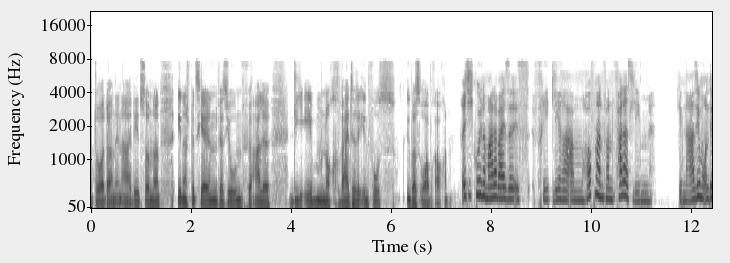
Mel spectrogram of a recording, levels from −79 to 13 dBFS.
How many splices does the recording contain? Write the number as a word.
two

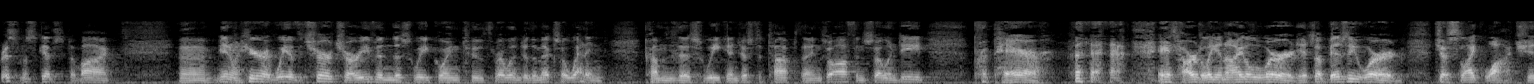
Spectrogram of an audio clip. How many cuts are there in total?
zero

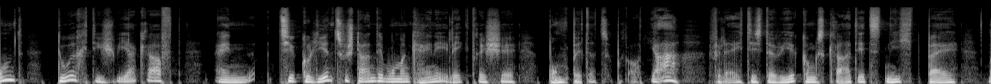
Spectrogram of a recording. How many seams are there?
one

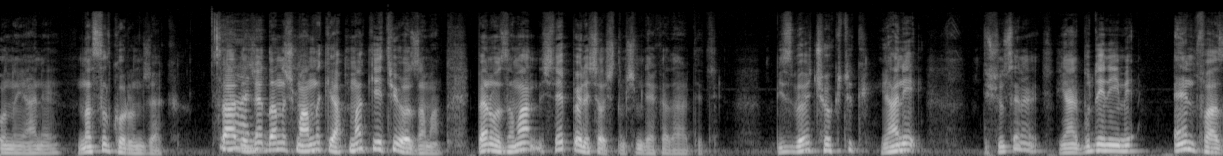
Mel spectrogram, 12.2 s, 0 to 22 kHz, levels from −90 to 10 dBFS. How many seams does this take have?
two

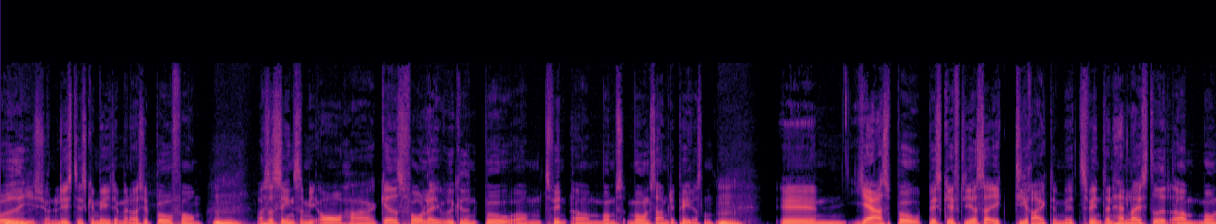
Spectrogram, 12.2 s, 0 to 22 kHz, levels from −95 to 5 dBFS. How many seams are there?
zero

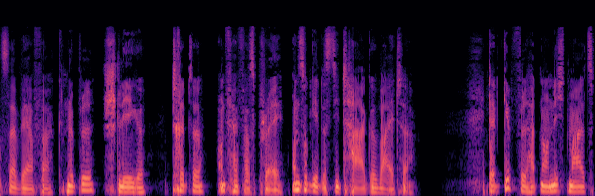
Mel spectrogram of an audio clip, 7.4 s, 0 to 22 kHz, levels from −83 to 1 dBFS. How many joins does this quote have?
one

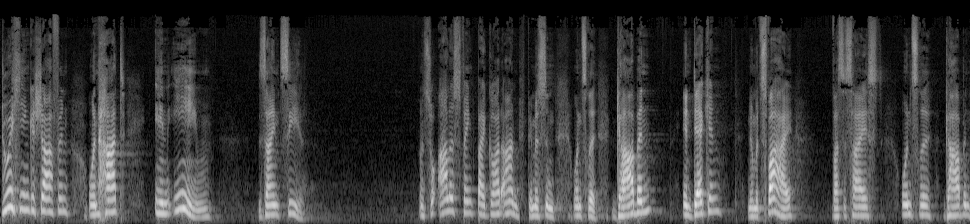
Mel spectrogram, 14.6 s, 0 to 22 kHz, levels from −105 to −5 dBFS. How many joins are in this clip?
two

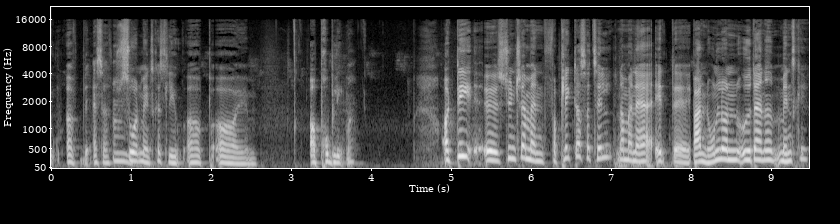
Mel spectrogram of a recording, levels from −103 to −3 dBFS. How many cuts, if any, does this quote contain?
two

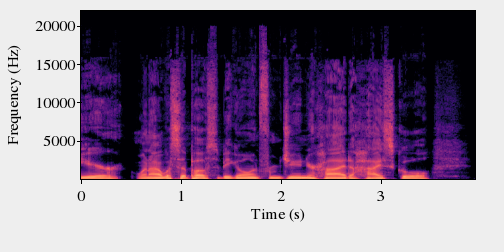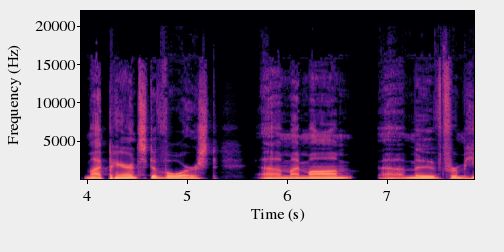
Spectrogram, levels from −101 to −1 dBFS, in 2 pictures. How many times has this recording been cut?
zero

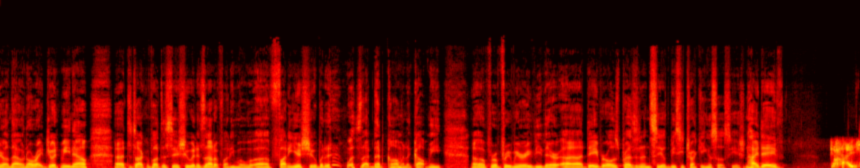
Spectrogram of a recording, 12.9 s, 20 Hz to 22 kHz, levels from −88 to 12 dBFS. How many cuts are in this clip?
zero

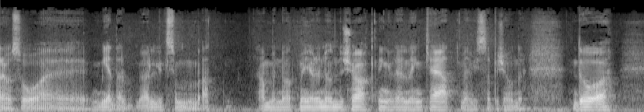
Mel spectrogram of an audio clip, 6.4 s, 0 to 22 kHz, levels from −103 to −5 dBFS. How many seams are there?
zero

